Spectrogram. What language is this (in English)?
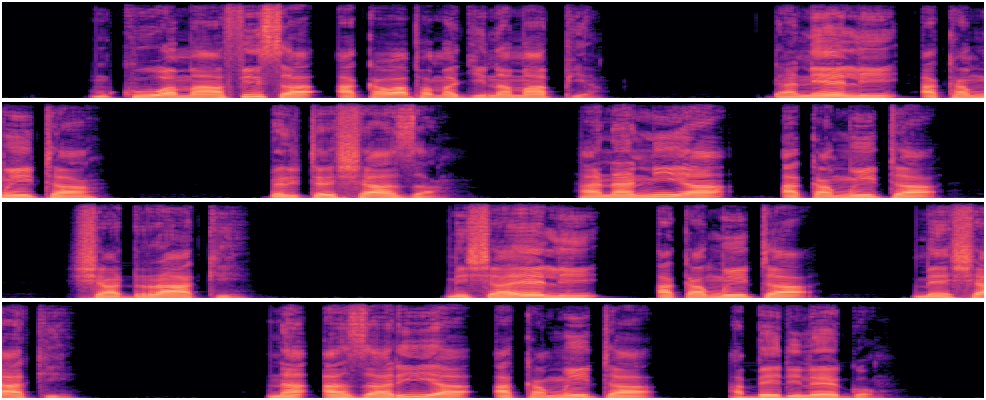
Swahili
